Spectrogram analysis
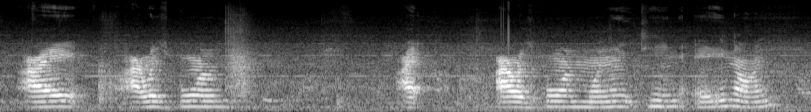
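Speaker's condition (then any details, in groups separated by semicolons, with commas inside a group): Cerebral palsy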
